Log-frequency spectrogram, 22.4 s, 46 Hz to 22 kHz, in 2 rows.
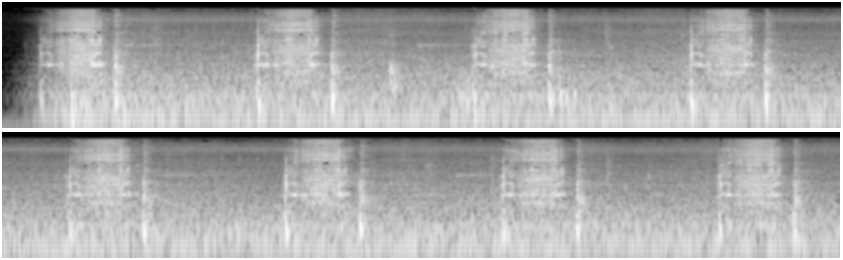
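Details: Ventilator sound effect, not a real patient: steady, regular air whooshes about 21 times a minute over a low mechanical hum; mechanical ventilator sound.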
